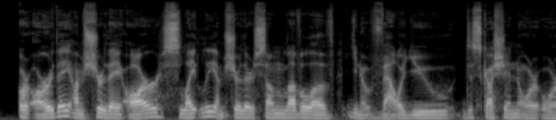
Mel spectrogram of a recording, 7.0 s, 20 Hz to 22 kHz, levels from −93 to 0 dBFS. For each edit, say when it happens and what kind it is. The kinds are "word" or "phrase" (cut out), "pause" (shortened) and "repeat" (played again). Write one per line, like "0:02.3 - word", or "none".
0:04.3 - pause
